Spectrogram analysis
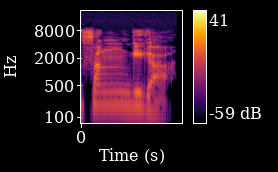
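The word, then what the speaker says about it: saĝ-gig₂-ga: use of the term Sangiga. That's literally how it is pronounced, according to Assyriologists and Sumerologists, language specialists, better known as the black-headed people.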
